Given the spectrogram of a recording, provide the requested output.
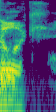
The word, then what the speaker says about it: Milich: Do you pronounce it Milich or Milik? Milik. Milik, that's what I thought.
